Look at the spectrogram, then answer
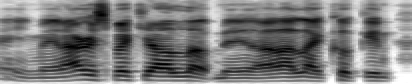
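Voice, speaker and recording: A man from Ethiopia, whose first language is Oromo, talking basketball as a podcast guest in an animated, emphatic way. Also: medium pitch, fairly quick, smooth. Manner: animated, emphatic, calls everyone "man" and "bro". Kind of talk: casual livestream basketball chat. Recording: muffled lo-fi livestream audio.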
